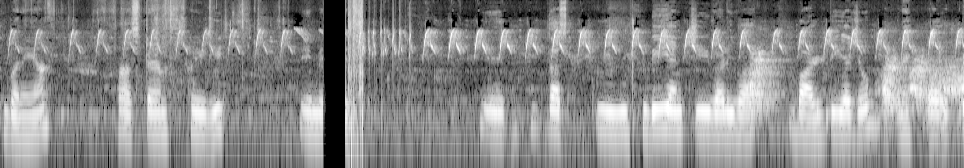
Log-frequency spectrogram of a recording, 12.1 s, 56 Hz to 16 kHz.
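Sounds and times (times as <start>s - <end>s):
small bird chirping: 0.0s - 12.0s
sharp click: 4.3s - 4.7s.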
